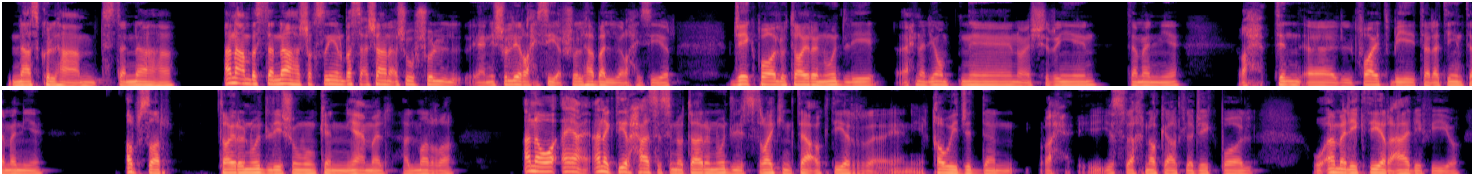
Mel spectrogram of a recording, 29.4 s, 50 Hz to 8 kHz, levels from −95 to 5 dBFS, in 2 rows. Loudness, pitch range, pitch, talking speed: -21 LUFS, 95-115 Hz, 105 Hz, 145 wpm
